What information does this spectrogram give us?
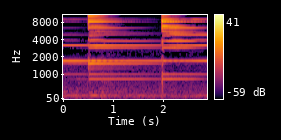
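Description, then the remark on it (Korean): A metal triangle, made from a single piece of metal in three sections, is struck twice, about a second and a half apart, each hit giving a bright, shimmering high ring that sustains and slowly fades over a faint low hum. “하나의 철물로 되어 있는데 세 가닥이에요. 어디를 때려도 소리가 나요.”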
